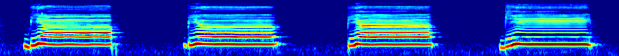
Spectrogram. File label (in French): bya bye byeu byi, vocal library, FRA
